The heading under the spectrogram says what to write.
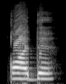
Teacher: کلمت قد میں حرف القاف کی ادائیگی زبان کے جڑ اور تالو کے نرم حصے سے ہے. قاف حروف التفخیم میں سے ہے تو ہم یہ حرف کو موٹی آواز میں پڑھیں گے.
